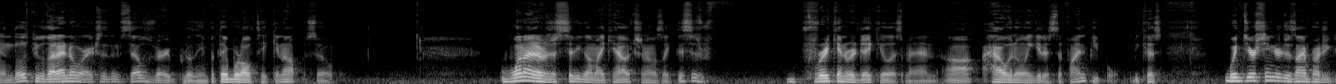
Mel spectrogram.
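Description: Young male podcast host, casual storyteller, lively delivery with loud and hushed swings, swears freely. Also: fairly low pitch, quick pace.

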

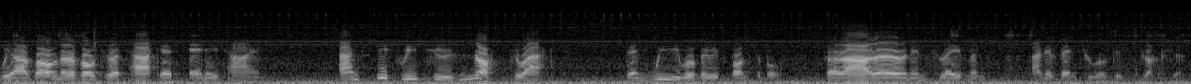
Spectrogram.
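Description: A man plays a solemn with a low voice, delivering a formal political address. His delivery is measured and oratorical, as in an audio drama, over clear background noise. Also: fairly even intonation, sharp tone, low-quality recording. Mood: grave, urgent. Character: grave, formal British Prime Minister giving a presentation. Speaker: prime minister in an audio drama.

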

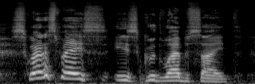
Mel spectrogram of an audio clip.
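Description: A man playing a boastful foreign comedian guest on a podcast, speaking broken English with grandiose deadpan self-promotion. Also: high-pitched, takes it slowly, exaggerated voice. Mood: pompous. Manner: broken English, dropping articles. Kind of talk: improvised comedy podcast bit.

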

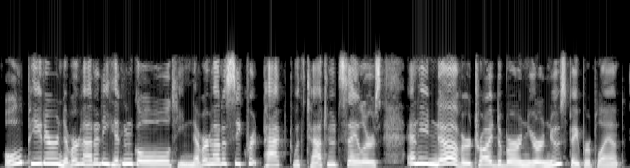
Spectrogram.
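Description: A woman's voice: expressive, moderate pace, lo-fi sound. A woman doing an eager teenage girl sleuth. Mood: teasing. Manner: bright, earnest, high-pitched pleading.

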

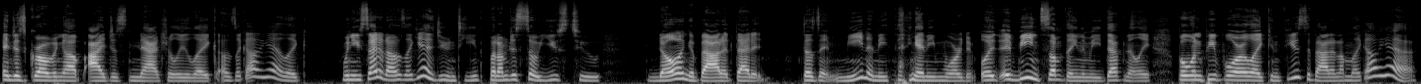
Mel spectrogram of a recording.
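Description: A woman's voice: fairly low pitch, quick pace, clean tone, dry recording. Chatty young woman co-hosting a podcast. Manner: animated, lots of "like", supportive. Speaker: podcast co-host. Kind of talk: casual conversational podcast.

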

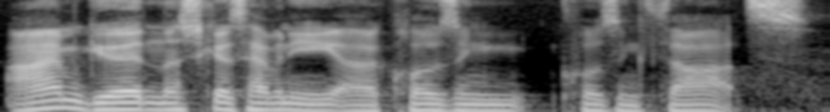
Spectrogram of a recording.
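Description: A man chats casually as a podcast co-host. His voice is medium in pitch and notably smooth and clear. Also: steady tone, normal speed, a little mellow. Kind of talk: casual group podcast chat.

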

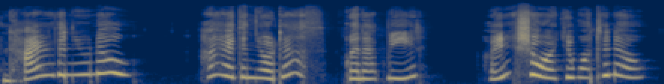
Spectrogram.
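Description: A woman's voice: very high voice, animated, fairly quick, a bit bright, no room sound, clean studio sound, voice pushed up. A woman voicing a mocking paper origami bird with a chirping, papery voice. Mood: taunting. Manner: taunting, riddling.

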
